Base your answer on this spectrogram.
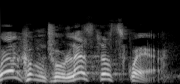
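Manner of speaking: posh, upper-class announcer voice. Imitating an announcement on the tube at leicester square, in a posh voice. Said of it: "this posh voice goes".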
